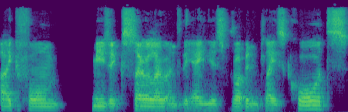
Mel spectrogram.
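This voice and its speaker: Against a quiet background, a man with an English Midlands accent speaks in a flat monotone, his fairly low voice bright and sharp in tone. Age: 30s. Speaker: musician and record label owner. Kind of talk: interview. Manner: hesitant, with fillers.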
